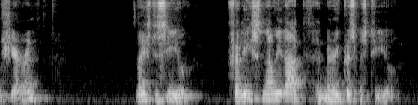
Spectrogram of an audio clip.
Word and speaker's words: Feliz Navidad: for you Feliz Navidad Feliz Navidad and I don't remember if you uh if I was telling you about how the the Mexican the Spanish language is the letter i is pronounced e so and it's exactly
